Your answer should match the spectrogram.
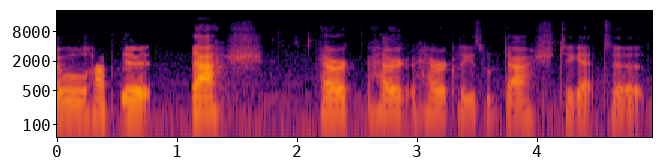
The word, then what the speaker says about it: Heracles: one of maran's bears is it Heracles or Hercules which is the preferred pronunciation of your bear's name uh Heracles Heracles so it was Heracles who had last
